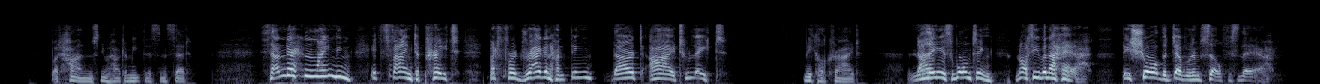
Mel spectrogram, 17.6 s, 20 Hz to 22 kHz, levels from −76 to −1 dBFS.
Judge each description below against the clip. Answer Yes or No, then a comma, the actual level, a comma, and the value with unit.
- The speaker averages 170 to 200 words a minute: No, slow, 135 wpm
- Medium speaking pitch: No, high, 205 Hz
